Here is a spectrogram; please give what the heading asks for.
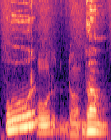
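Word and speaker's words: ऊर्ध्वम्: लेकिन इसके ऊपर रा लग गया, तो अगर इसके ऊपर रा लगा है तो पहले रा पढ़ोगे। क्या पढ़ोगे? ऊर्ध्वम।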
